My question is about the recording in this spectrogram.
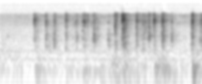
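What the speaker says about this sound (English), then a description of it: "because we were typing" Typing on a computer keyboard: a quick run of close, crisp keystrokes starting after a short quiet stretch, uneven in rhythm with a few louder key hits.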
